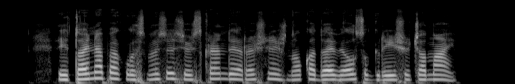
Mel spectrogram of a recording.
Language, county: Lithuanian, Tauragė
